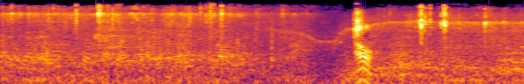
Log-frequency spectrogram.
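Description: Faint murmur of background voices with a few light clicks, then a man exclaims "oh" near the end.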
